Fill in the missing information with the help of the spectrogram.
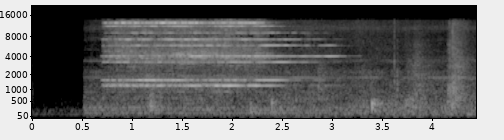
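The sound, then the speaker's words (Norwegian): A telephone rings at the reception of a laser tattoo-removal clinic in Drammen, Norway, with a bright, sustained electronic trill for about two seconds, then fades into quiet background noise with a few soft knocks and rustles. “Kunder ringer, og kunder er på vei inn og ut døra.”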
